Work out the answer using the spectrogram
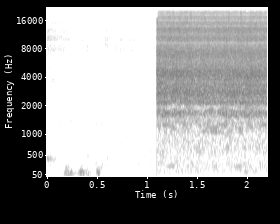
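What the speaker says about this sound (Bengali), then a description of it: "তো বন্ধুরা দেখো আমি কড়াইতে দিয়ে দিয়েছি, গরম তেলের উপরে দিয়ে দিয়েছি" Spice paste of tomato, onion and ground cumin hits hot oil in a wok, a few soft handling knocks giving way to a sudden loud, steady, close sizzle that fills the rest.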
